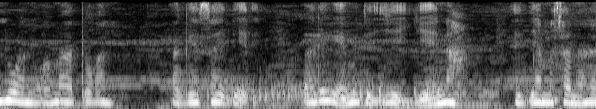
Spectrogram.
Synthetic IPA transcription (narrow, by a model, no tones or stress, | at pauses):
niwanuwamatoɣano | aɡesaideɾiɣaliɣemitḭɟiɟenaeɟamasanala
